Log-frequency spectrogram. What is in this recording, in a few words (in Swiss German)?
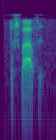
"schwafel", Alsace; vin; soufre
